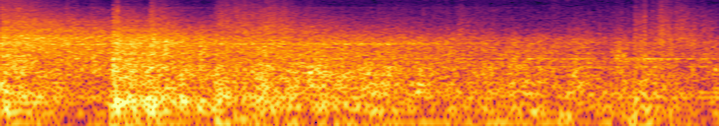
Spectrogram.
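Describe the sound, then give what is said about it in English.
A loud crack of thunder from a lightning strike during a thunderstorm bursts in and rolls into a dense, sustained rumbling roar that fills the whole moment, with no voices present. “But here I was, so I reached for the knob on the ninth door, and just as my hand gripped the brass doorknob, and I started to open the door, lightning struck.”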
